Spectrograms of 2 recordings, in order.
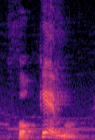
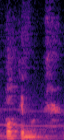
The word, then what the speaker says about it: Pokémon: Que me, lo que me traumaba era porque ellos te lo pronunciaban como Pokémon en vez de Pokémon.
